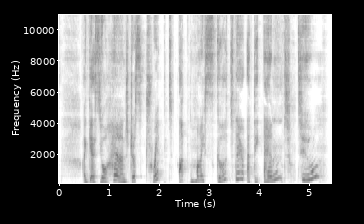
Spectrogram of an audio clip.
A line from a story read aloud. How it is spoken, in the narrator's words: She spat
